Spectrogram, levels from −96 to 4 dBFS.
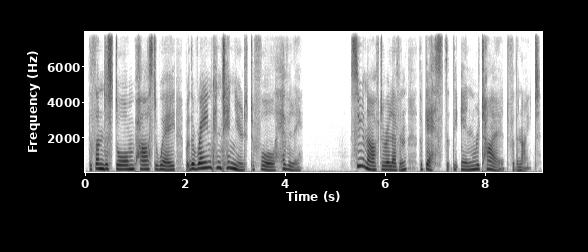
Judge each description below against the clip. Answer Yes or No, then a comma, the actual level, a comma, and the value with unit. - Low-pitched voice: No, high, 235 Hz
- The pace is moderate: Yes, average, 150 wpm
